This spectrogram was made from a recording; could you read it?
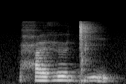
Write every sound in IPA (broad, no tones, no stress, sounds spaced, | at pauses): ħ ɛ ɦ ʏ ɡ͡ǀ i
